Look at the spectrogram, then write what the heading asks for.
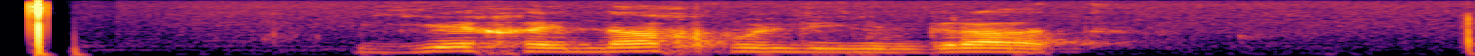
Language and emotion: Russian, neutral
